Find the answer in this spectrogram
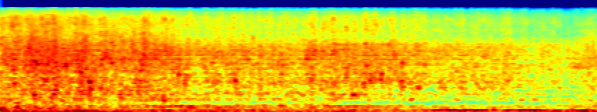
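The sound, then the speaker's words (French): Fast runoff water rushes loudly and steadily down a steeply sloping street channel, a continuous churning roar with a low gurgling undertone and no voices; the slope gives a huge flow, too strong for a person to stand in. “Et là, comme la rue est fort en pente, il y a un débit euh, dingue.”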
